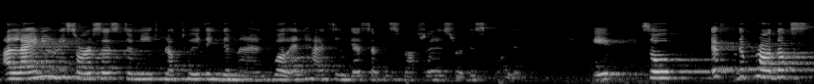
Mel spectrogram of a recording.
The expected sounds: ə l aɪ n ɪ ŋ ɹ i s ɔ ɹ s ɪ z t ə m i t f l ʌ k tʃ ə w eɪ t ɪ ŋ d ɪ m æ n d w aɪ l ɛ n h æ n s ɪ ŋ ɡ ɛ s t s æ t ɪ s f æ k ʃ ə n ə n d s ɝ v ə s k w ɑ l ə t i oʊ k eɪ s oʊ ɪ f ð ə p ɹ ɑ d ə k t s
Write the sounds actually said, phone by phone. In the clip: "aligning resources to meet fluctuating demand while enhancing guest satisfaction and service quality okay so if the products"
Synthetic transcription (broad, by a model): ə l aɪ n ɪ ŋ ɹ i s ɔ ɹ s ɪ s t ə m i t f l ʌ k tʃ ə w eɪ t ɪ ŋ d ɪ m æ n d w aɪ l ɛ n h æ n s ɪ ŋ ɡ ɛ t s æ t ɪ s f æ k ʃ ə n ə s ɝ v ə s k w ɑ l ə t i oʊ k eɪ s oʊ ɪ f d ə p ɹ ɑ d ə k t s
